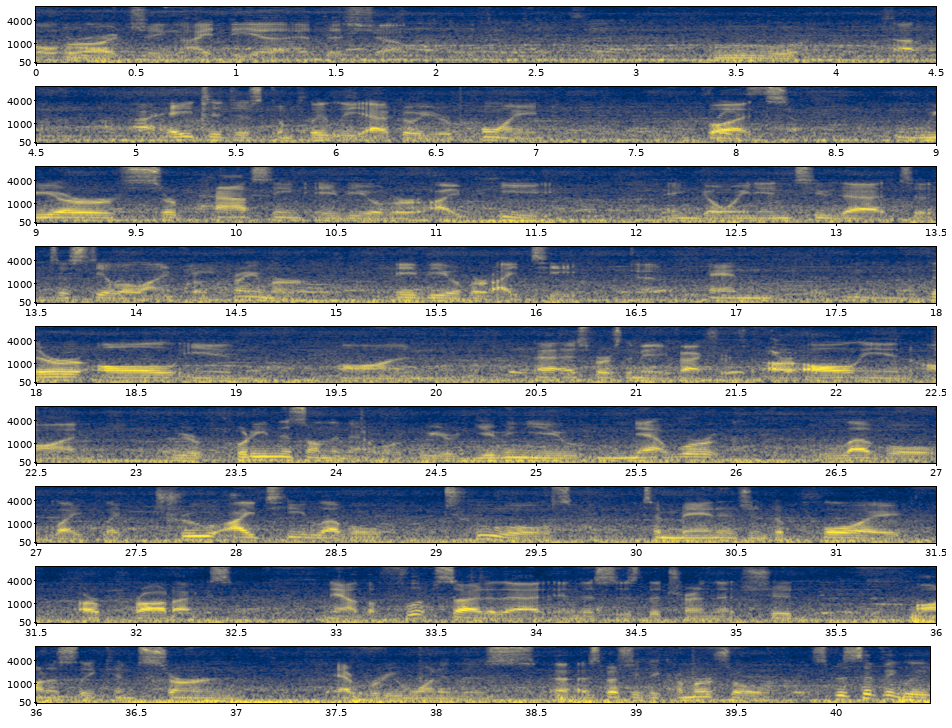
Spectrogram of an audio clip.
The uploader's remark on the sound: Discussing the highlights of Integrated Systems Europe 2019 right from the show floor.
